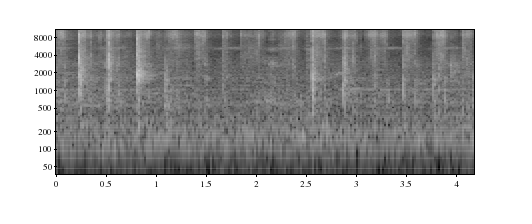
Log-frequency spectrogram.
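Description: Tarot deck being shuffled by hand, with a string of quick, irregular card slaps and clicks.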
